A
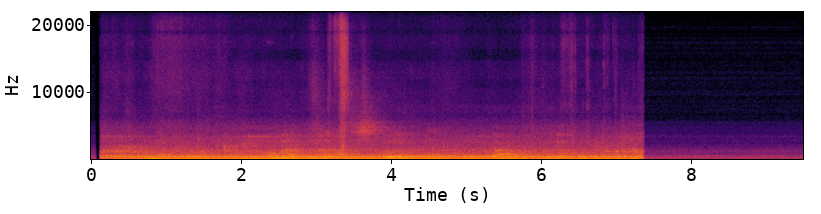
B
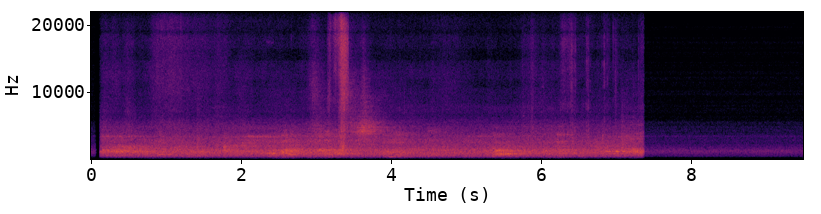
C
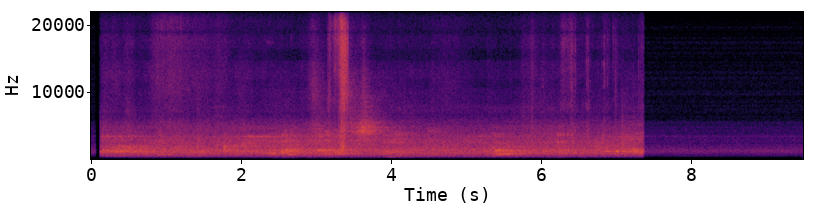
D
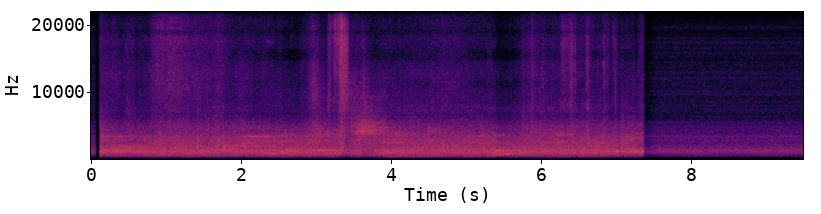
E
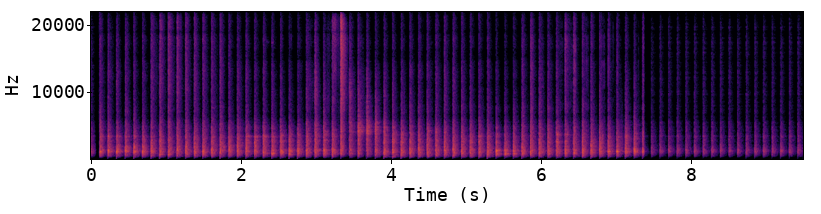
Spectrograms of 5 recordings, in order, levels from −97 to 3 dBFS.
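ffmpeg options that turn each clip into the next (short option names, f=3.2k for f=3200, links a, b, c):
-af "highpass=f=890:w=0.5412,highpass=f=890:w=1.3066,volume=-6dB"
-af "tiltshelf=f=790:g=-5.5"
-af "acompressor=threshold=-44dB:ratio=4,volume=4.5dB"
-af "aeval=exprs='val(0)*pow(10,-35*if(lt(mod(8.7*n/s,1),2*abs(8.7)/1000),1-mod(8.7*n/s,1)/(2*abs(8.7)/1000),(mod(8.7*n/s,1)-2*abs(8.7)/1000)/(1-2*abs(8.7)/1000))/20)':c=same,volume=9dB"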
